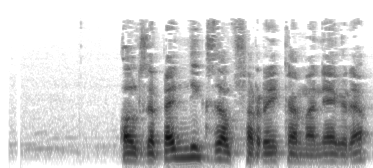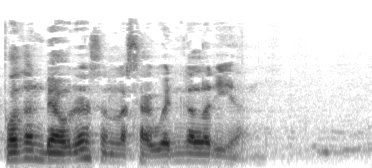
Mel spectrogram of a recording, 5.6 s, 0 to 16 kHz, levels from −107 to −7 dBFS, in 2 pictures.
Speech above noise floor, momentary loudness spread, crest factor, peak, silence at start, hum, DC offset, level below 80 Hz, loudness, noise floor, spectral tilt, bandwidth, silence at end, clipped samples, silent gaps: 49 dB; 10 LU; 22 dB; -6 dBFS; 0.9 s; none; under 0.1%; -82 dBFS; -27 LUFS; -75 dBFS; -5.5 dB/octave; 11 kHz; 1 s; under 0.1%; none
